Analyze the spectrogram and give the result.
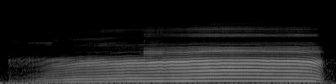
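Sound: cow mooing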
